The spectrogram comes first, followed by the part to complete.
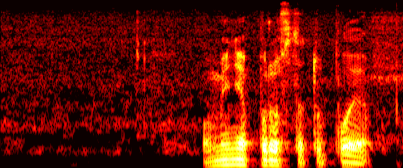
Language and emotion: Russian, angry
